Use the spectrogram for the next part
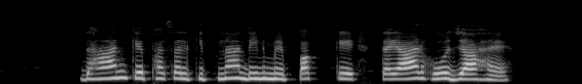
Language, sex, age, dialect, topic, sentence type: Magahi, female, 41-45, Southern, agriculture, question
